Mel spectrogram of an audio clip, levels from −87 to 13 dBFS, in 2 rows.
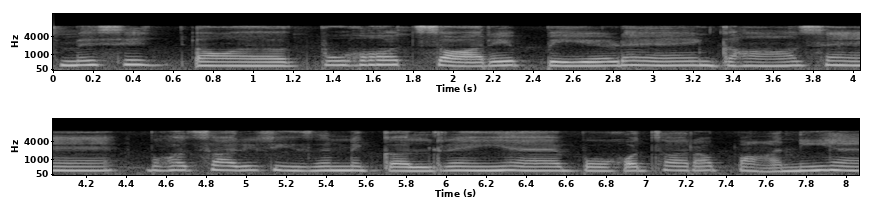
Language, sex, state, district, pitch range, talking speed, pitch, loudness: Hindi, female, Bihar, Begusarai, 225-250 Hz, 150 wpm, 240 Hz, -20 LUFS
